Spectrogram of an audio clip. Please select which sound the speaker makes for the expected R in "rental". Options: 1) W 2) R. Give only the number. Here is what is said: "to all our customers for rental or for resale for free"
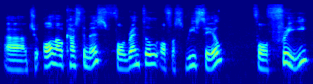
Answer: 2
